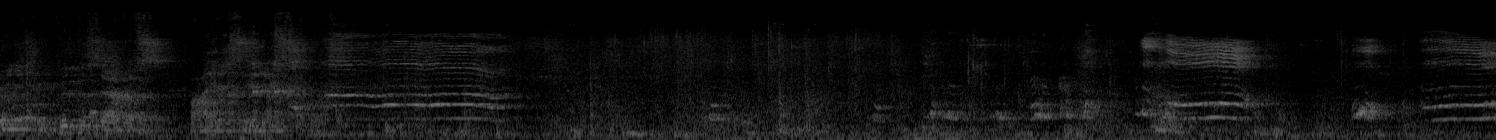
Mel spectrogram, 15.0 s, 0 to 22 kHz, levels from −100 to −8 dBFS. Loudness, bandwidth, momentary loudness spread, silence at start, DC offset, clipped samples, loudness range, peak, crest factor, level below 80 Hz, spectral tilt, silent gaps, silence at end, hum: -65 LUFS; 15.5 kHz; 9 LU; 0 s; under 0.1%; under 0.1%; 4 LU; -48 dBFS; 20 dB; -86 dBFS; -2 dB/octave; none; 0 s; none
